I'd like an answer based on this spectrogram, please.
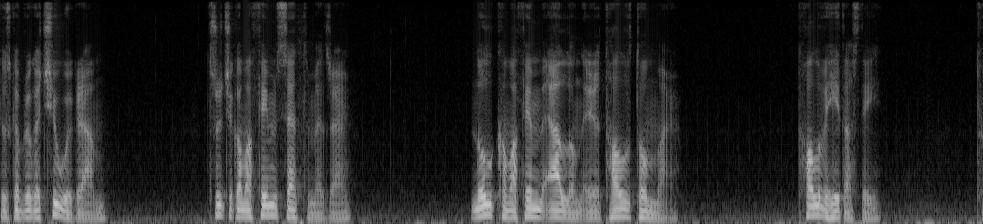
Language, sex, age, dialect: Faroese, male, 15-35, Suðuroy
